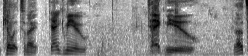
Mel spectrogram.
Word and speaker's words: Mutank: Tank Mew.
